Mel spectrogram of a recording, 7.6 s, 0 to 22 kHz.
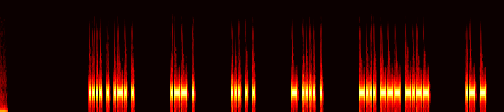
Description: Morse code, heard as a keyed tone, about 46 wpm, 700 Hz. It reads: HERE WE SEE THE BOY AT
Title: 3x Word-Spacing - Sentences from Top 300 Words - 45wpm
